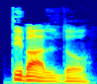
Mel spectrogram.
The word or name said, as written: Tibaldo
